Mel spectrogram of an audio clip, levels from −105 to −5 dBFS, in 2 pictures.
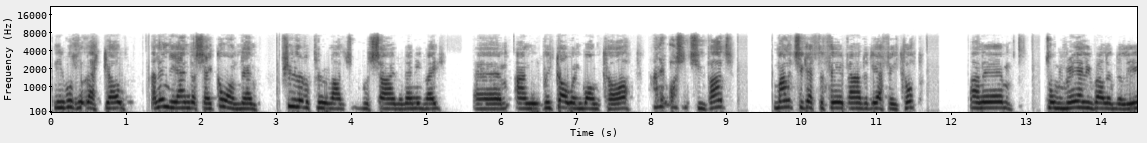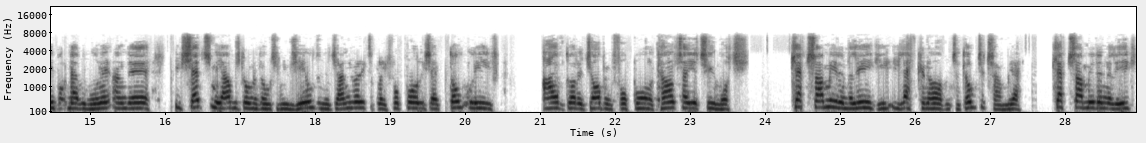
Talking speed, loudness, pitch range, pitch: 225 wpm, -21 LUFS, 185-220 Hz, 200 Hz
